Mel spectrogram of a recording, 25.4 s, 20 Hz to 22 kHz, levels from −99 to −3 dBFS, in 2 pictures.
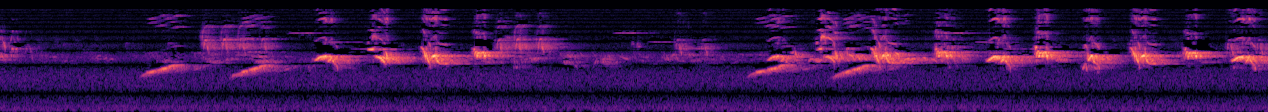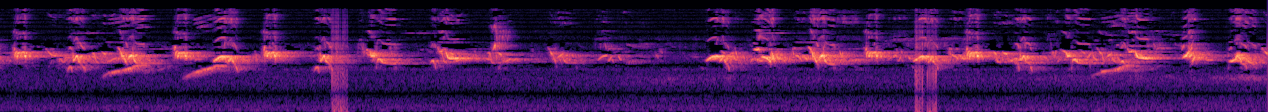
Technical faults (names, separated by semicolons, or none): channel delay (comb filtering); loose connector crackle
